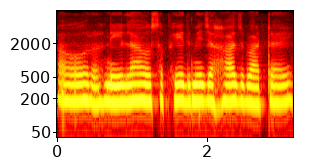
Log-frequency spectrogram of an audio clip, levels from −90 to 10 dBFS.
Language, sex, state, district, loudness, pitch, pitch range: Bhojpuri, female, Uttar Pradesh, Ghazipur, -13 LUFS, 180 Hz, 175-185 Hz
